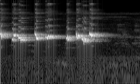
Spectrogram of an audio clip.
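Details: Sooty-headed bulbul giving a long, rapid 'ropel panjang' training song for other birds: bubbly, slurred whistled phrases in quick bursts, each rising then falling, three phrases then silence.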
